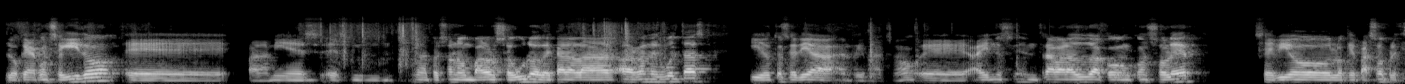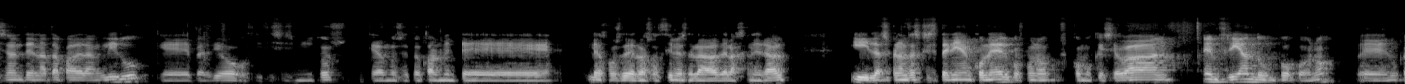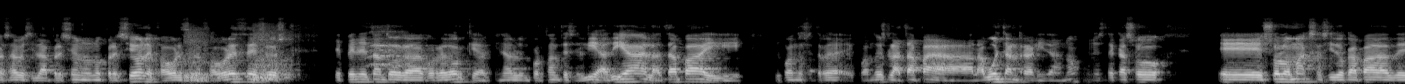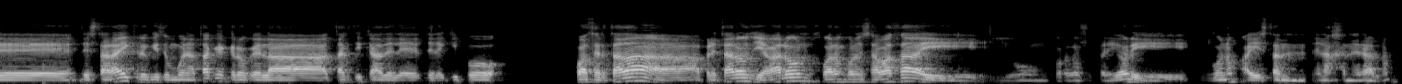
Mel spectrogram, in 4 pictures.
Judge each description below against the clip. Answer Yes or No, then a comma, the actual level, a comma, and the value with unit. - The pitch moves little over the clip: Yes, narrow, 2.3 semitones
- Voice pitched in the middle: No, low, 110 Hz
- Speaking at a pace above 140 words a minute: Yes, fast, 190 wpm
